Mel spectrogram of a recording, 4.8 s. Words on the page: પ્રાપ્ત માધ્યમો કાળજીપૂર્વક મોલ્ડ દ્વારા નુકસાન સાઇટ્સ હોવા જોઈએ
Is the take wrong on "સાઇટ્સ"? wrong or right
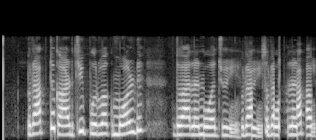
wrong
